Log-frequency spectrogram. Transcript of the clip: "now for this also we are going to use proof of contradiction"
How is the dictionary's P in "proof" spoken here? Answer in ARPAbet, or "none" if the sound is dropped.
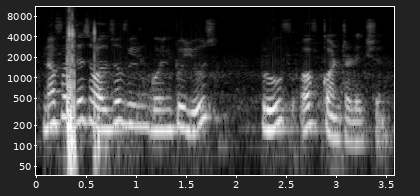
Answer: P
